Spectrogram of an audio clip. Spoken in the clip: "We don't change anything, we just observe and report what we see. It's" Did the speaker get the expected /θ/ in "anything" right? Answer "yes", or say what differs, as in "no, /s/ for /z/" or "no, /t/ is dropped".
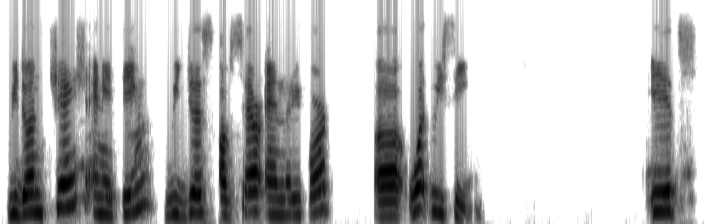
no, /t/ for /θ/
